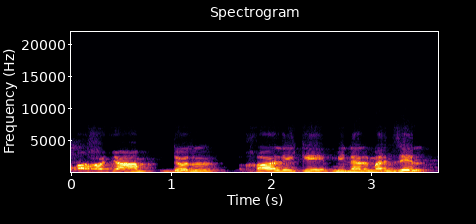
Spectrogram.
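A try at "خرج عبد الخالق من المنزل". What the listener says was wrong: Sahih.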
